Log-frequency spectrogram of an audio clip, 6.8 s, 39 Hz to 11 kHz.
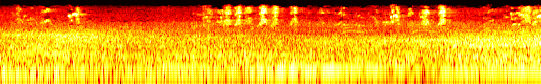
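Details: Rainbow lorikeets chatter at Evans Head, 26 May 2012, 3:45 PM: rapid, scratchy, high shrieks come in irregular clusters throughout, over a loud continuous low hum.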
